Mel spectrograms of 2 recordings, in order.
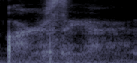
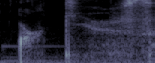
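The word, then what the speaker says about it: Arceus: It's Arus. I will fight you if you say Aruse.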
